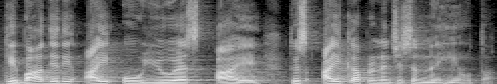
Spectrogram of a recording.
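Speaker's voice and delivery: ordinary talk, nothing marked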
